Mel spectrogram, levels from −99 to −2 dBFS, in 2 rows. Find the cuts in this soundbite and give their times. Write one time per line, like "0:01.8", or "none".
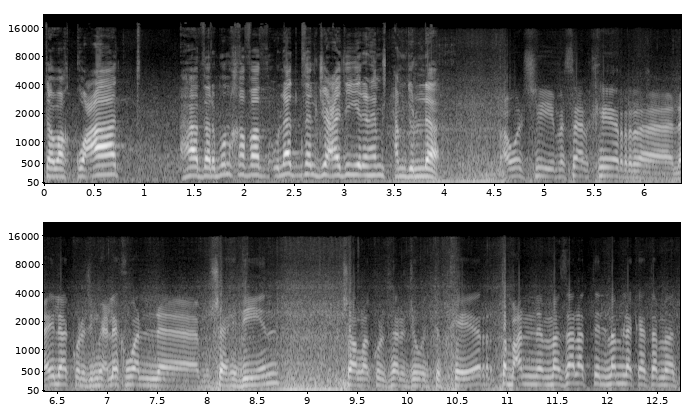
0:02.6
0:03.4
